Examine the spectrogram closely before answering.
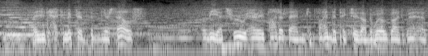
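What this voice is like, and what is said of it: Spooky ghost-like voice. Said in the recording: “talking like a ghost”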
